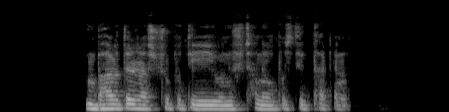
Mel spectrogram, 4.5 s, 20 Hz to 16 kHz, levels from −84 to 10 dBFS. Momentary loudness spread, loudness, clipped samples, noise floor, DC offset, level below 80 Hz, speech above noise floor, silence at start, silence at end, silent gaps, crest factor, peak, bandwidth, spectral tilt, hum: 14 LU; -28 LUFS; under 0.1%; under -90 dBFS; under 0.1%; -74 dBFS; over 63 dB; 0.85 s; 1 s; none; 18 dB; -12 dBFS; 7.4 kHz; -6.5 dB/octave; none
